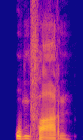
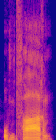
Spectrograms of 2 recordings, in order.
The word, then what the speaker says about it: umfahren: Also, was ich damit meine ist, umfahren oder umfahren. Also du kannst ja quasi... Ja, allein von der Betonung wird es ein ganz anderes Wort.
